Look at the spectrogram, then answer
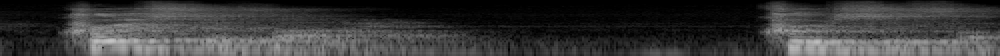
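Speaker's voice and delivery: high, hateful, whispered cry from a group.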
